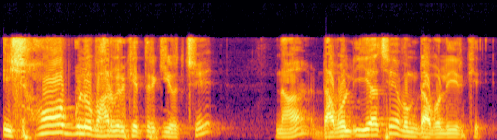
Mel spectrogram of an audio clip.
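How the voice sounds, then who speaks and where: The recording is a bit dull and lo-fi: a man with a medium-pitched, very animated voice teaches a classroom grammar lesson on verb forms at a fairly quick pace. He patiently spells words letter by letter, asking questions and answering them himself.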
